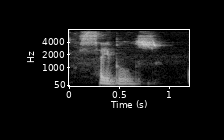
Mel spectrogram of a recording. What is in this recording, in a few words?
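"sables", British English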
